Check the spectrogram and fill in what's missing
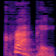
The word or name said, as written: crappy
